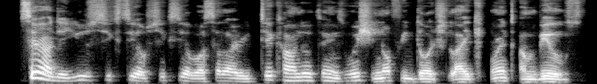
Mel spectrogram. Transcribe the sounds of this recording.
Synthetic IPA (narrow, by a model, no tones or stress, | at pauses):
seɹãdejuzsikstiɔv̥sikstiɔvasalaɹitʰekhanoθɪ̃ŋzwiʃunɔtfit̚dɔd͡ʒlaɪkɹɛ̃ntʰãnbilˠz̥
